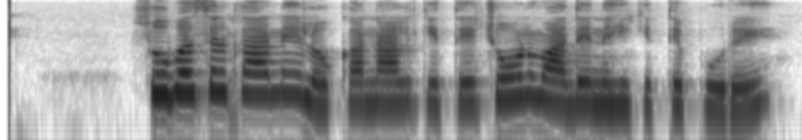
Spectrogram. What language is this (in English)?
Punjabi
